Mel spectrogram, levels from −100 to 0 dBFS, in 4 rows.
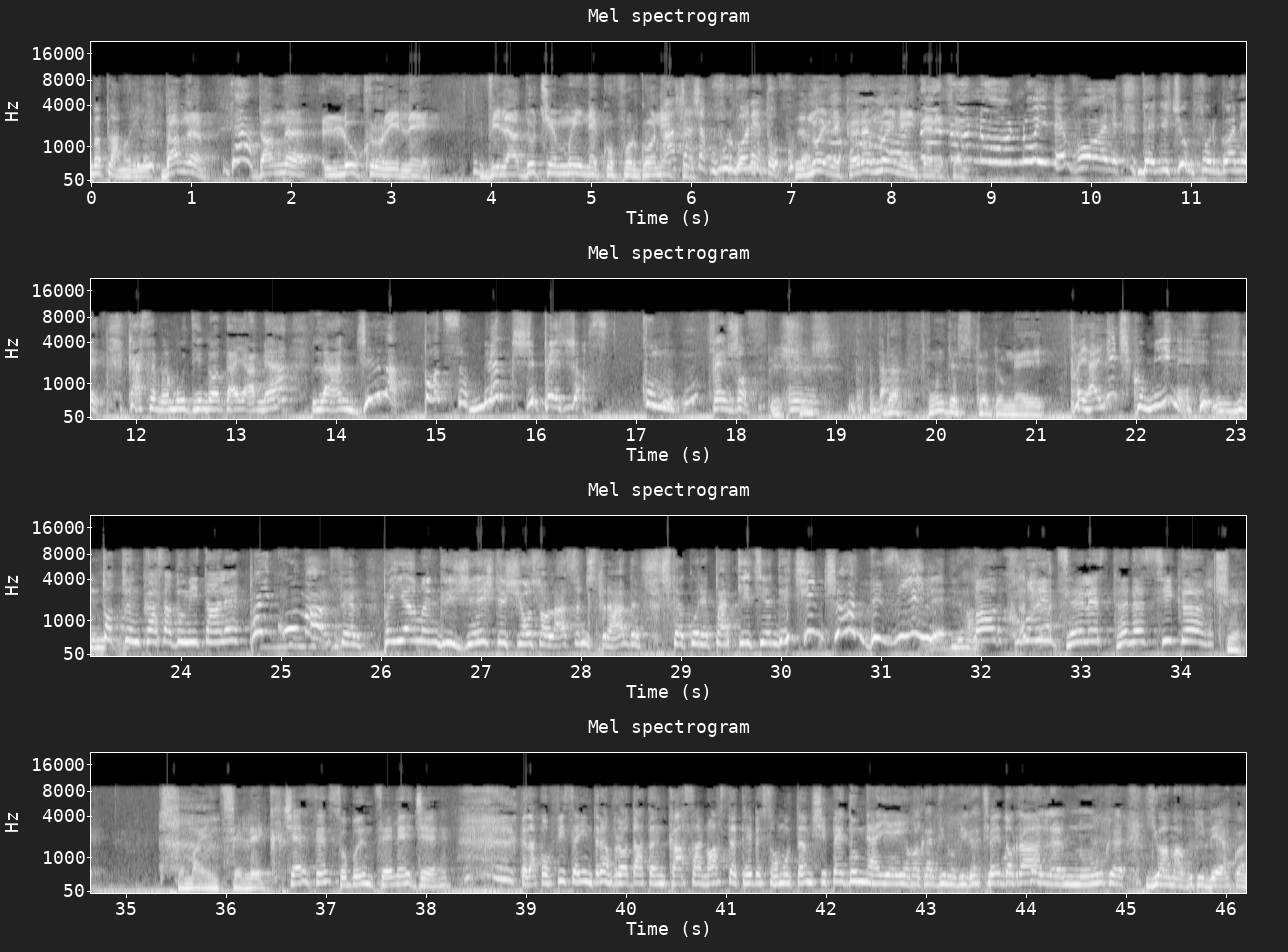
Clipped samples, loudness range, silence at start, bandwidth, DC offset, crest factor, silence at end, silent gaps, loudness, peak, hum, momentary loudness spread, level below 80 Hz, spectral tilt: under 0.1%; 2 LU; 0 s; 9.4 kHz; under 0.1%; 12 dB; 0 s; none; -11 LUFS; 0 dBFS; none; 5 LU; -28 dBFS; -3.5 dB/octave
